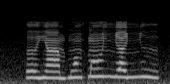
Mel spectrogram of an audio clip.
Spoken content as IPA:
ə˨ j ã˨ b ɔ̃˧ k͡p ɔ̃˦ ɲ a˧ ɲ ɨ˦˨

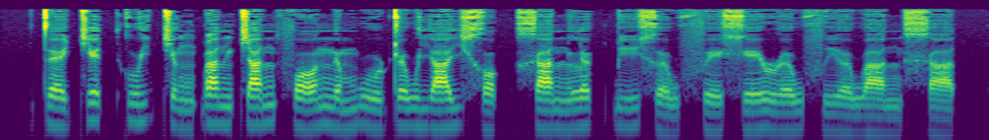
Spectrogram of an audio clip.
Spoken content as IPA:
t̪ ɛ˨˩ c e˦˥ t̚ k u˧˥ j c ə˨˩˨ ŋ ɓ a˧ n c a˧˥ n f ɔ˨˩˦ n ə˨˩˦ m w u˨˩ ʈ ə˧ w j a˧˥ j x ɔ˨˩ k̚ x a˧ n l ə˦˥ k̚ ɓ i˧˥ x ə˨˩˨ w f e˨˩˦ x e˧˥ ɹ ə˧˥ w f i˨˩ ə̯ w a˨˩ n x a˨˩ t̚

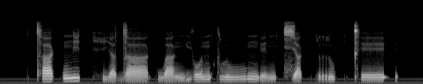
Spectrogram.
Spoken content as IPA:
tʰ a˦˥ k̚ n i˥˩ t̚ h i˨˩ a̯ d aː˨˩ k w a˩˦ ŋ j o˦˥ n k l uː˦˥ ŋ e˨˩ n t͡ɕ a˨˩ k̚ p r u˦˥ k̚ tʰ e˦˥ ʔ

